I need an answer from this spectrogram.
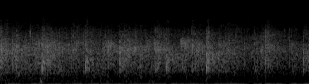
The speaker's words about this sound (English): Come on, okay, that was sad. Let's clap. We're going to clap.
